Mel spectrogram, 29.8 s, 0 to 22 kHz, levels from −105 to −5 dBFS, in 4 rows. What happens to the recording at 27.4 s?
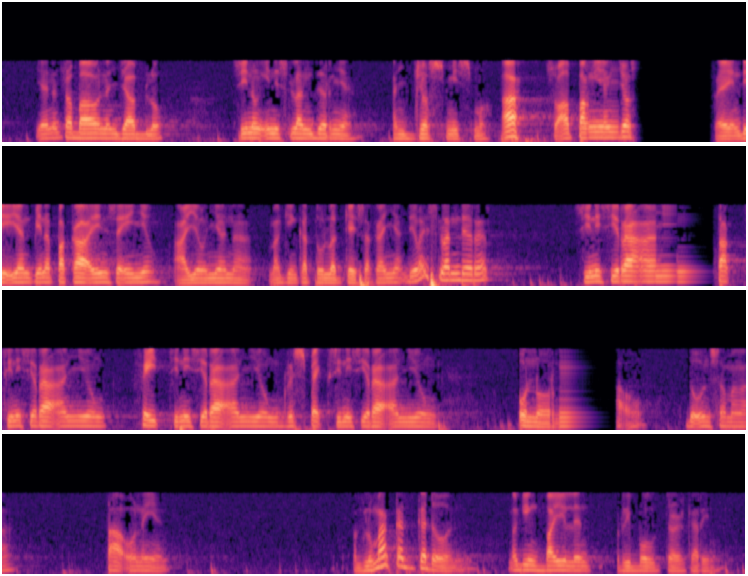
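Nothing goes wrong at 27.4 s; the audio is intact there, carrying only the steady narrowband character of the call path, with nothing above 4 kHz.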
